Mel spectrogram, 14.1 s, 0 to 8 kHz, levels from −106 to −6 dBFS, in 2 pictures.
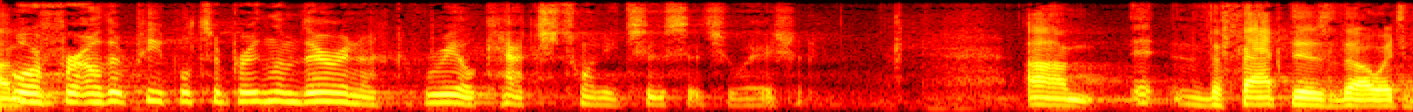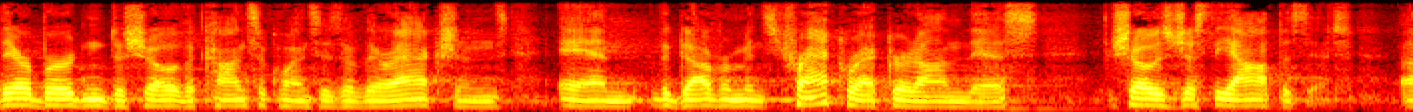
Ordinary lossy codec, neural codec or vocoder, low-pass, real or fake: Opus, 64 kbps; none; 7.2 kHz; real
